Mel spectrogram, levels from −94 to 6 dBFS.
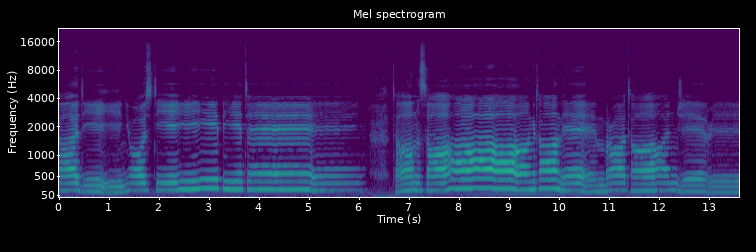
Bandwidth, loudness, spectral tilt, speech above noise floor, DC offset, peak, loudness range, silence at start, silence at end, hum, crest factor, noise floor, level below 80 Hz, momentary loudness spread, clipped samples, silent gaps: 15.5 kHz; -41 LUFS; -6 dB/octave; 24 dB; under 0.1%; -24 dBFS; 9 LU; 0 s; 0 s; none; 18 dB; -65 dBFS; -78 dBFS; 17 LU; under 0.1%; none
